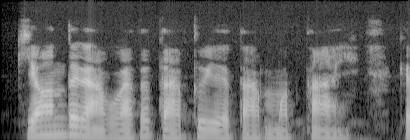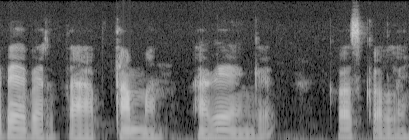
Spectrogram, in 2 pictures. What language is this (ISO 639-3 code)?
kln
